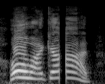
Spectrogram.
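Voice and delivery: high, loud mock-horrified outcry; retold alarm. Player reliving his game scare, loud alarmed cry. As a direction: cry out as if the monster just dropped.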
